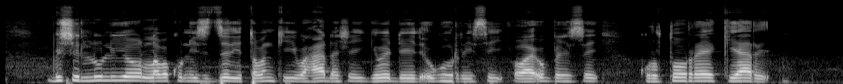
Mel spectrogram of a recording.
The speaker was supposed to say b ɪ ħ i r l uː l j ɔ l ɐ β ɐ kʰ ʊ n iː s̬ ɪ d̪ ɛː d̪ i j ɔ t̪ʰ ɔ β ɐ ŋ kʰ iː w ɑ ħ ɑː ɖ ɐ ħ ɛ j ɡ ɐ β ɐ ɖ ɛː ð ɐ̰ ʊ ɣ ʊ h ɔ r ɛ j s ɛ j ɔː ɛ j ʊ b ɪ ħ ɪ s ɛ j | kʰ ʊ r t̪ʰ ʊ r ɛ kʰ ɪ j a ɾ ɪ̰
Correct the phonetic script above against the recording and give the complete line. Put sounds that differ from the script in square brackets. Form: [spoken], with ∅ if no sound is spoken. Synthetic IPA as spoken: b ɪ [ʃ] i [∅] l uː l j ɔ l ɐ β ɐ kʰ ʊ n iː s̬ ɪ d̪ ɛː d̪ i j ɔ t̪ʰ ɔ β ɐ ŋ kʰ iː w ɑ ħ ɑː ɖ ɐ [ʃ] ɛ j ɡ ɐ β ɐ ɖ ɛː ð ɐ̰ ʊ ɣ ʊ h ɔ r ɛ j s ɛ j ɔː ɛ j ʊ b ɪ ħ ɪ s ɛ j | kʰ ʊ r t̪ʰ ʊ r ɛ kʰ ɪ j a ɾ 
